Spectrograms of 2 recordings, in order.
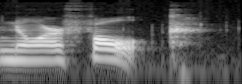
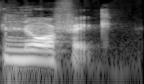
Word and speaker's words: Norfolk: He's not from Norfolk, because that's not how you say Norfolk. It's not Norfolk. – You know, it's how it's spelled. But you've been around there for that long. – Yeah, only people not from there would say Norfolk. – Right. – It's Norfolk.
